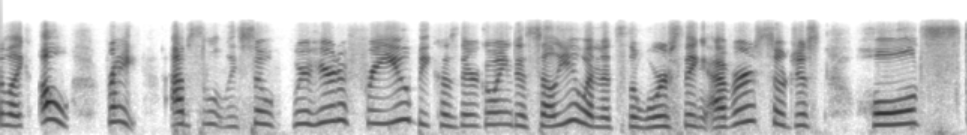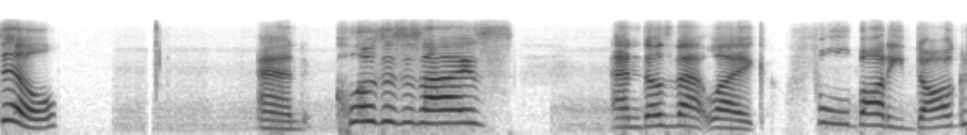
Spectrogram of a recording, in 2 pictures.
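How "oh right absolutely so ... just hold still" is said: high, rushing, excitable little pup; very excited. Acted. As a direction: babble eagerly as the excitable little rescuer. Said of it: "very excitedly over here".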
